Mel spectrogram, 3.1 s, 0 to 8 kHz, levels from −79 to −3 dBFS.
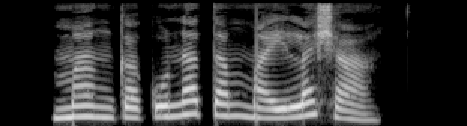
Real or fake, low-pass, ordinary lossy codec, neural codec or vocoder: real; 7.2 kHz; MP3, 64 kbps; none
